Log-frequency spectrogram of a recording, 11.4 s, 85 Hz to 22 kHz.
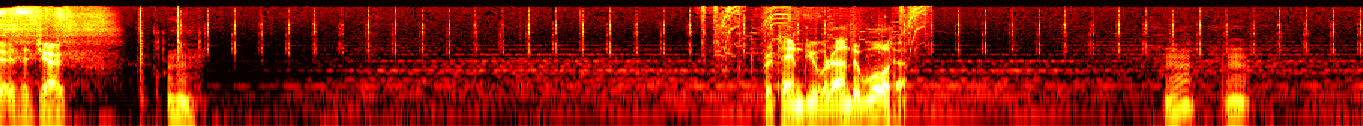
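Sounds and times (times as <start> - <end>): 
speech: 0.0 - 1.8, 6.4 - 7.7, 9.7 - 10.5
person gasping: 1.4 - 1.7, 9.6 - 10.5
clock ticking: 1.4 - 11.3.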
